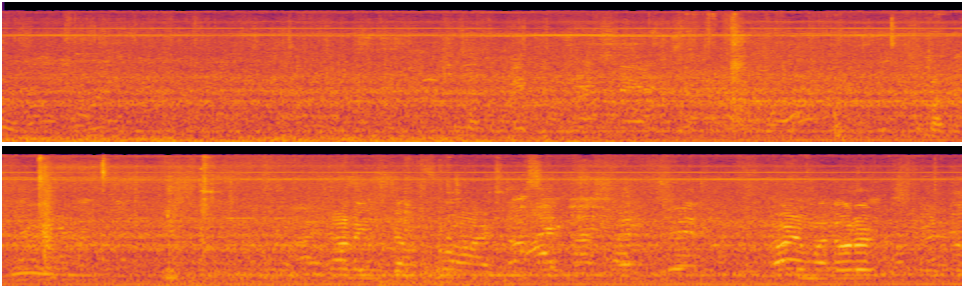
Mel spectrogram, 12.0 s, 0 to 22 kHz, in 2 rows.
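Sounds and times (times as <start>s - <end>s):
passengers talking: 0.0s - 12.0s
subway car rumble: 0.0s - 12.0s.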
